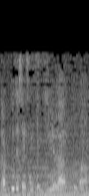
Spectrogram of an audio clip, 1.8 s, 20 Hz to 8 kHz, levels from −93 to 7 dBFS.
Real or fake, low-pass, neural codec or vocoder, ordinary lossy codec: fake; 7.2 kHz; codec, 32 kHz, 1.9 kbps, SNAC; MP3, 24 kbps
